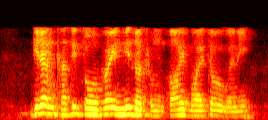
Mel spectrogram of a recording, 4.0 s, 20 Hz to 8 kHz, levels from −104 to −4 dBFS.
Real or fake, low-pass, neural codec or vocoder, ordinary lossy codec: fake; 7.2 kHz; codec, 32 kHz, 1.9 kbps, SNAC; AAC, 16 kbps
